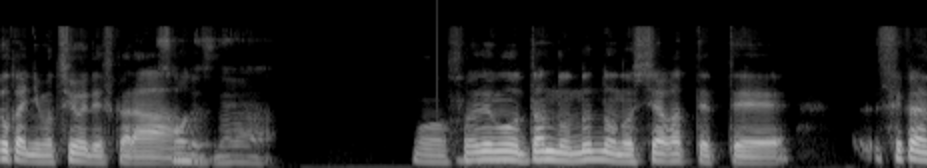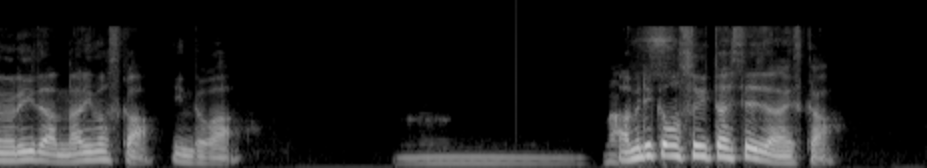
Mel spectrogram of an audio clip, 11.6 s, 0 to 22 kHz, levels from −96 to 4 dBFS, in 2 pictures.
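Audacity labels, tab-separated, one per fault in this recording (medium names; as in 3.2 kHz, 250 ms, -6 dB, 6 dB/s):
2.730000	2.730000	pop -30 dBFS
9.020000	9.020000	pop -38 dBFS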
